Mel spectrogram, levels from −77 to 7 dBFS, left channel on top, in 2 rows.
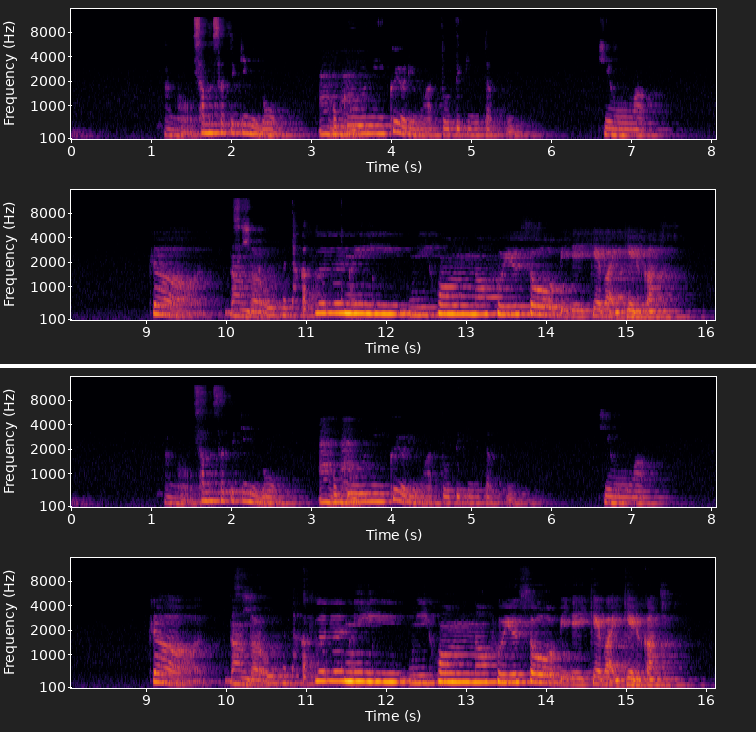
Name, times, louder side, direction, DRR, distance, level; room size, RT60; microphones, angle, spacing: voice 1, 1.2-2.6 3.3-5.6 6.6-7.2 10.2-11.1 11.5-11.7, left 1 dB, 55° left, 3 dB, 3.6 m, -28 dB
voice 2, 3.1-3.6 9.0-9.7 10.0-10.6 11.1-15.5, right 1 dB, 70° right, 3 dB, 2.8 m, -19 dB
28.0 x 27.5 x 6.8 m, 0.94 s
head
